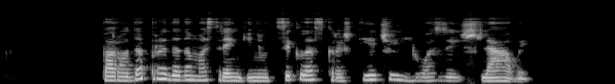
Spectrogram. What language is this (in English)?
Lithuanian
